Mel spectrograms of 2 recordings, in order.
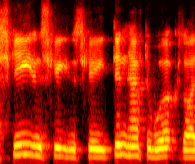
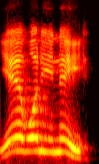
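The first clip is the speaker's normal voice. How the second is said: put-on American accent, higher; 8 semitones higher than usual. Retelling what the man at the door said when the speaker knocked, in an American accent. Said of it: "In his American accent".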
